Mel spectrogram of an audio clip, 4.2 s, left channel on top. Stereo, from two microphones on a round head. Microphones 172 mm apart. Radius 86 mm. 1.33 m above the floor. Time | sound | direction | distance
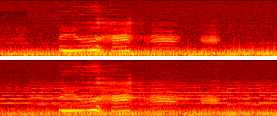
0.9 | laughter | 25° right (ahead or behind) | ?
